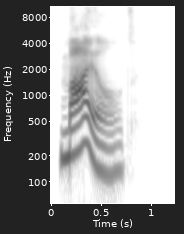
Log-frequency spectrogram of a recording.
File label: "MILD", english; 3000 words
